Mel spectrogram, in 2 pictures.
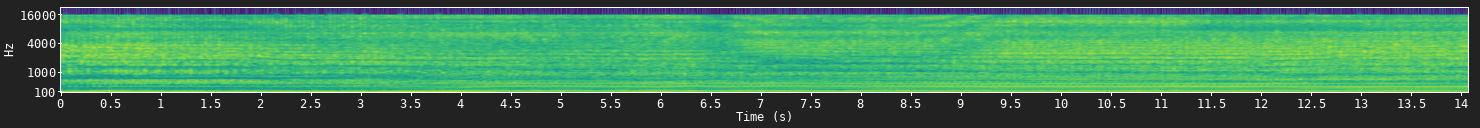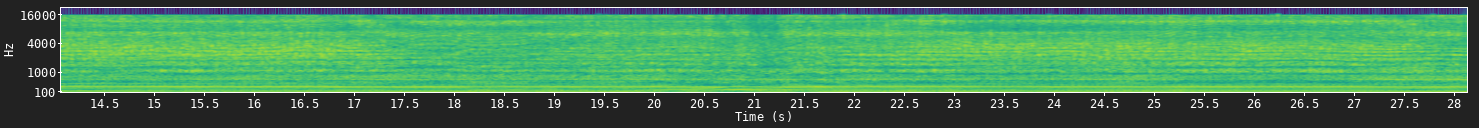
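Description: Farmall tractor's four-cylinder engine pulling a weight-transfer sled: it speeds up over the first few seconds, then holds a steady high speed under load, with a brief waver about two-thirds of the way through.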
